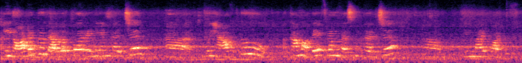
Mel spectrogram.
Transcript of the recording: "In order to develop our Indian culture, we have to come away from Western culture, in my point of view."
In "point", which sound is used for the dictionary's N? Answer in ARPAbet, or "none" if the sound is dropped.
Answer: none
